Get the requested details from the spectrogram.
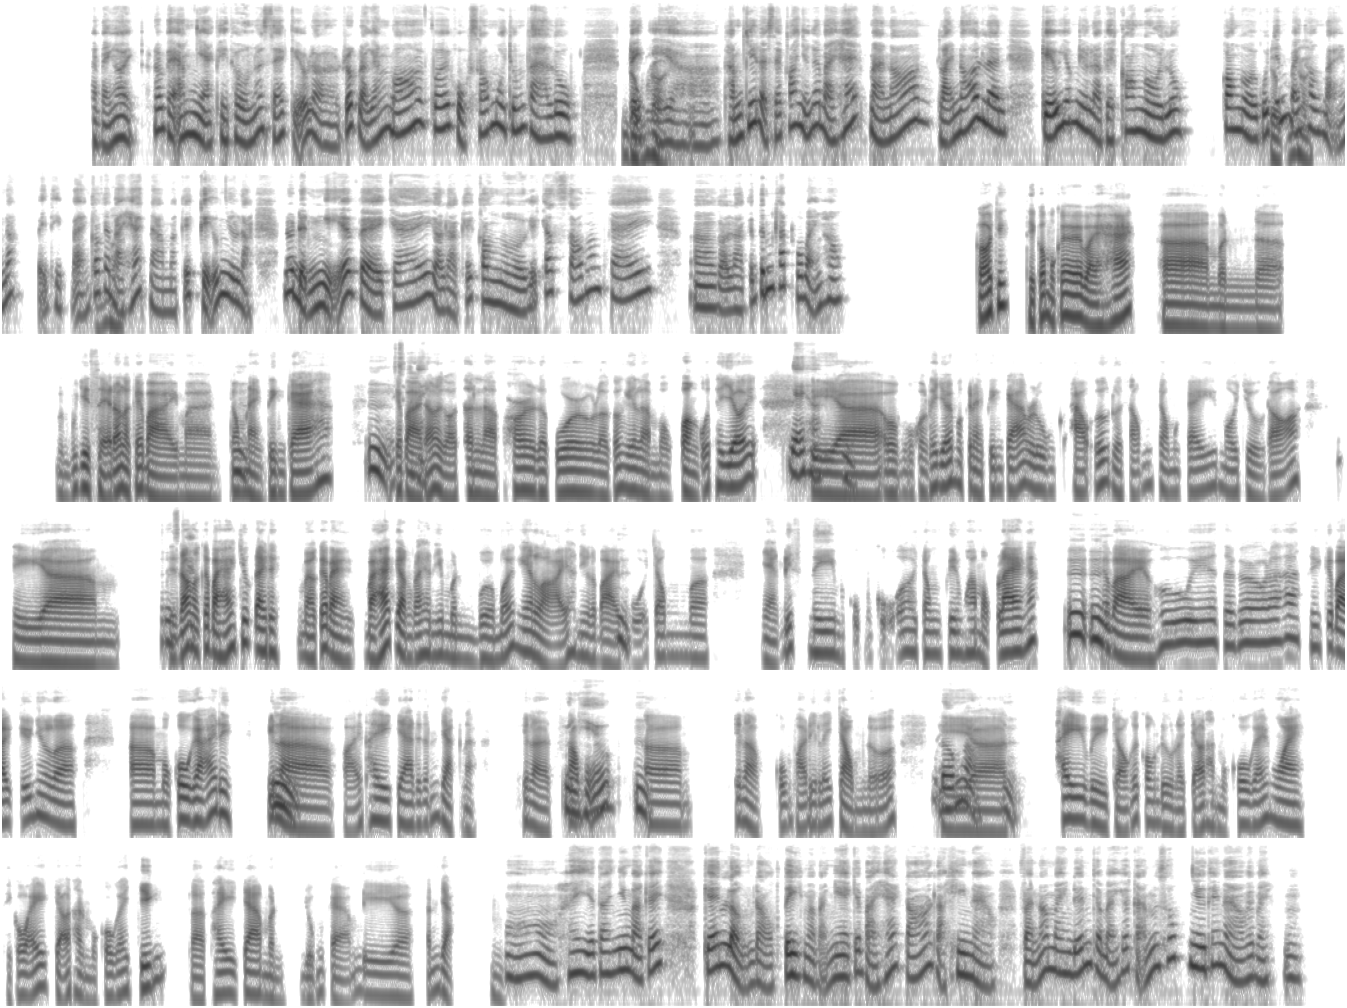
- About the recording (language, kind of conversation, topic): Vietnamese, podcast, Bài hát nào bạn thấy như đang nói đúng về con người mình nhất?
- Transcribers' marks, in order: tapping; singing: "Who is that girl I"; other background noise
